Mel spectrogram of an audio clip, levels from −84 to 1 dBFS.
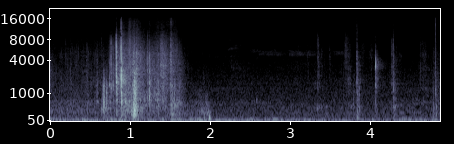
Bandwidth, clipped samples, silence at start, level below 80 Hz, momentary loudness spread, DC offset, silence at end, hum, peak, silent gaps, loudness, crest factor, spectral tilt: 16.5 kHz; under 0.1%; 0 s; -48 dBFS; 28 LU; under 0.1%; 0 s; none; -2 dBFS; none; -29 LUFS; 32 dB; -2.5 dB/octave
